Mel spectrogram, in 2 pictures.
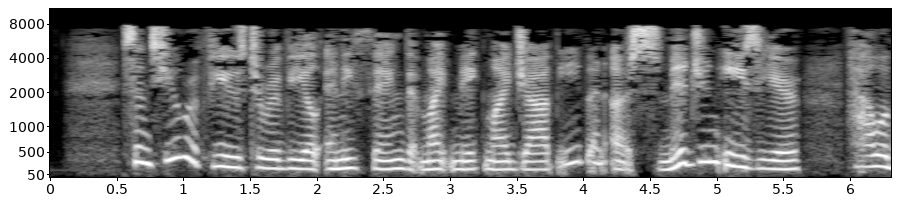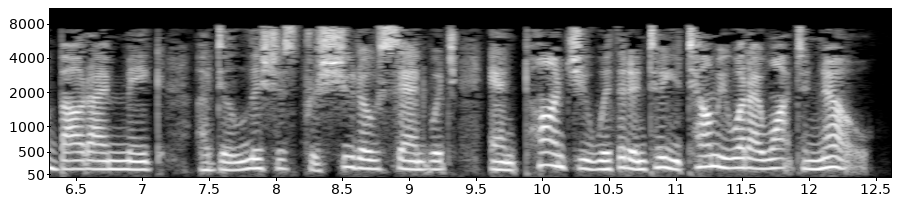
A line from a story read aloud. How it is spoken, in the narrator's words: Simon laughed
